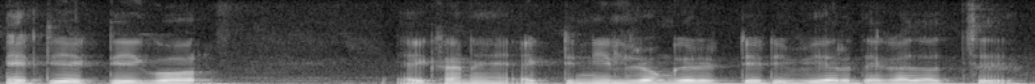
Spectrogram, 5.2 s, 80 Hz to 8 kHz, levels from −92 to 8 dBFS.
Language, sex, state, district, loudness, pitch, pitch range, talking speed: Bengali, male, Tripura, West Tripura, -14 LUFS, 115 Hz, 110-120 Hz, 125 wpm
